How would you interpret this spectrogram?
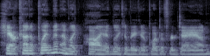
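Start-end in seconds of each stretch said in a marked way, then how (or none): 1.2-3.2 deepened low soft put-on masculine voice, in-charge. Retelling calling for a haircut appointment, the speaker does a pitched-down masculine phone voice. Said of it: "men pitch their voice down to try and seem more like masculine".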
